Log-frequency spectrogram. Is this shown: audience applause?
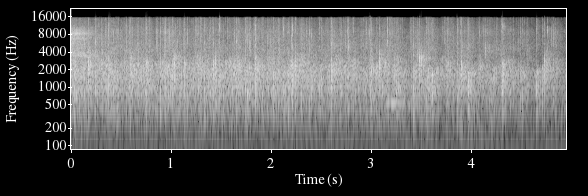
yes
